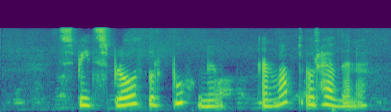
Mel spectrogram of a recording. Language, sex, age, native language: Icelandic, female, 12, Icelandic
